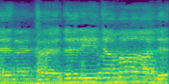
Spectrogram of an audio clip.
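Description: Devotional chanting of a Muharram manqabat: sung male voices with a low droning hum underneath, the drone dropping out briefly about half a second in.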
